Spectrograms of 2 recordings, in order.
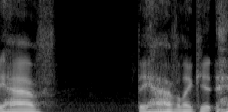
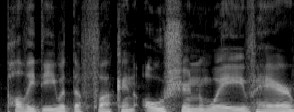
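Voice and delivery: ordinary delivery

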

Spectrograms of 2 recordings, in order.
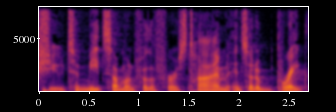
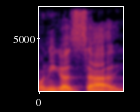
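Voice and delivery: ordinary talk, nothing marked

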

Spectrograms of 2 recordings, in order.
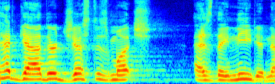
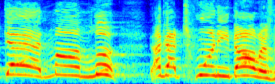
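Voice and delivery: put-on high, excited child's voice; excited little girl; 8 semitones higher, slower than usual. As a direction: squeal it like a kid finding treasure. Daughter excited, voiced in story.

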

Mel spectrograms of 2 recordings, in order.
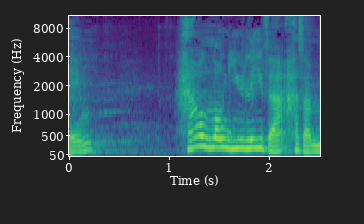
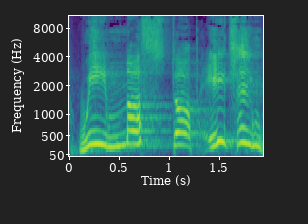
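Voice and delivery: higher, louder mock alarm; alarmed cry; 9 semitones higher, 7 dB louder, much slower than usual. A narrator's reading. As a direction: cry out as if it must end now. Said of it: "cried Toad".

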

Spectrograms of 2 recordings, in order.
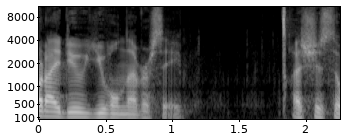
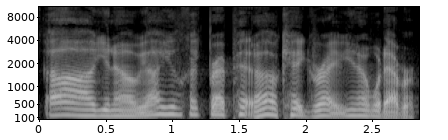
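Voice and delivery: higher-pitched, casual imitation of passing comments; mock offhand chatter; 6 semitones higher, 3 dB quieter than usual. Strangers remark on his Brad Pitt looks, mock offhand. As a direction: toss it off lightly, high and dismissive.

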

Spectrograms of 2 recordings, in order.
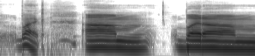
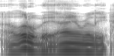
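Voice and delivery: sheepish mumble; 7 semitones lower, 13 dB quieter than usual. Retold or imitated. Sheepish admission to nurse.

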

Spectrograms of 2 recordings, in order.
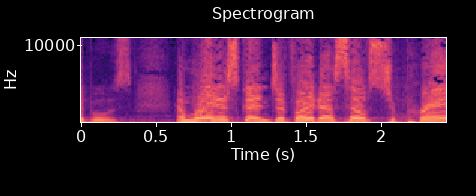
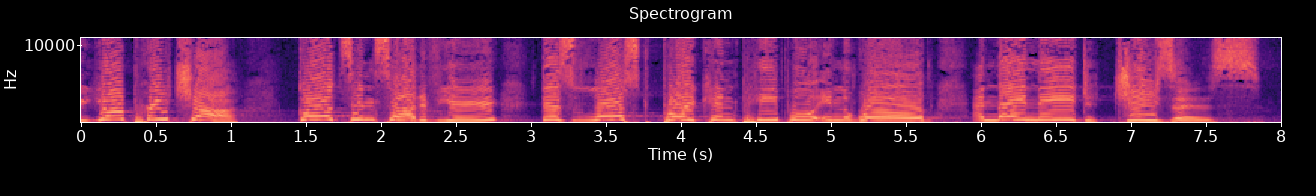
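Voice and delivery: higher, insistent preacher's delivery; emphatic preaching; 4 semitones higher than usual. Real, not acted. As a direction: preach it to the congregation, driving each phrase home. Preaches with force to congregation.

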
